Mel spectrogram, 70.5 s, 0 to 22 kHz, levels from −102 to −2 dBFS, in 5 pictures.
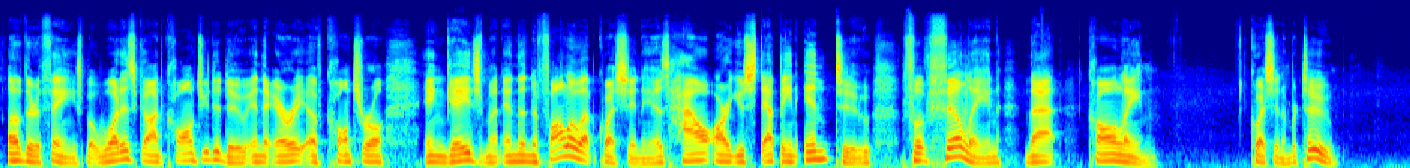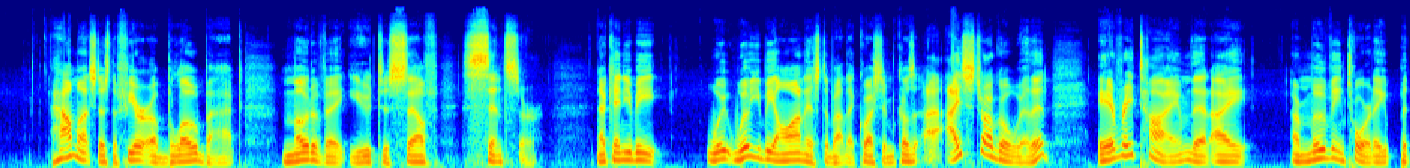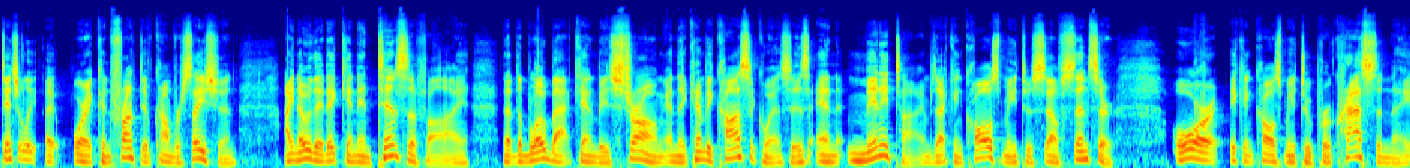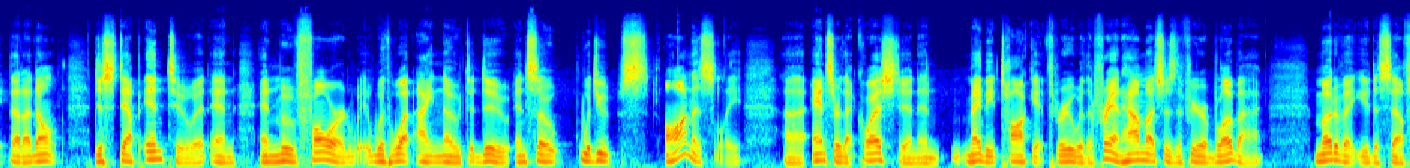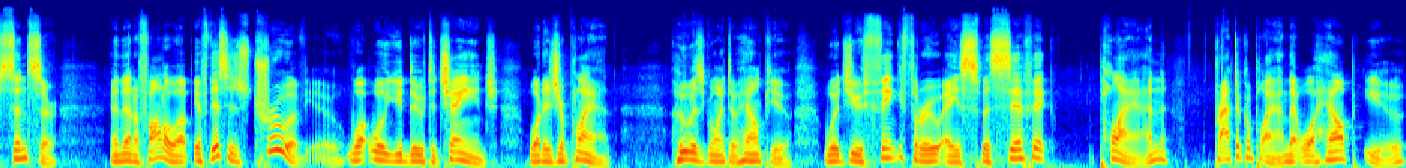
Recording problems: uneven, jittery; strongly; from 4 s to 1:09

